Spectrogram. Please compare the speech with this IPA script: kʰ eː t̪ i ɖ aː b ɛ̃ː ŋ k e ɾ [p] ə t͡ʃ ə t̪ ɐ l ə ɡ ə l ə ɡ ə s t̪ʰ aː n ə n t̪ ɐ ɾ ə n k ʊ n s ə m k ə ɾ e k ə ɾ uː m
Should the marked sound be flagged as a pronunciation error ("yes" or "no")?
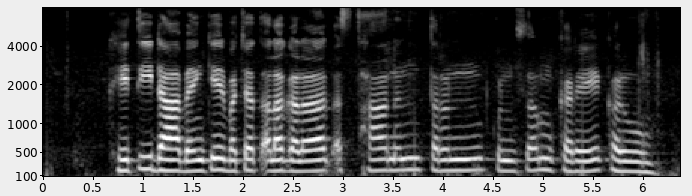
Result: yes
